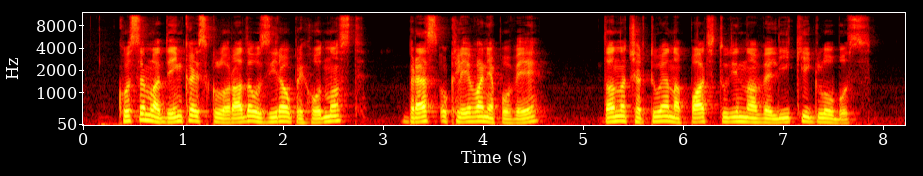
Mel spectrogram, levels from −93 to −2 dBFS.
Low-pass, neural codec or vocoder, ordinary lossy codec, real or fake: 10.8 kHz; none; AAC, 64 kbps; real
